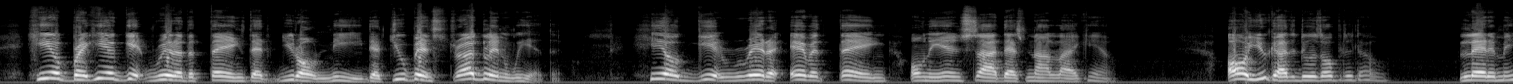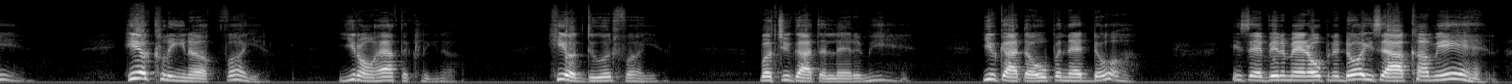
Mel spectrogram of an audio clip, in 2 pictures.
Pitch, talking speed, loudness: 165 Hz, 165 wpm, -13 LUFS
